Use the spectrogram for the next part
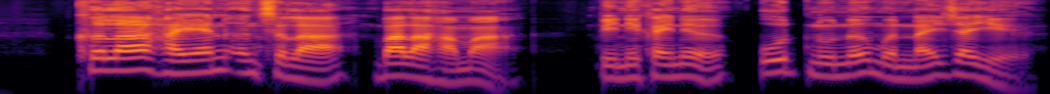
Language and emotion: Bodo, neutral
